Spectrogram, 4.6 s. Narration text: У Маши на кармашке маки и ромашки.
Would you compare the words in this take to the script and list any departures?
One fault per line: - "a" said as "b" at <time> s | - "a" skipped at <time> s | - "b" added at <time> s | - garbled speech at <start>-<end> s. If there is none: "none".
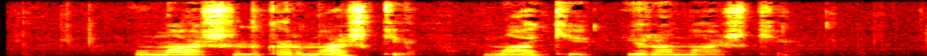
none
